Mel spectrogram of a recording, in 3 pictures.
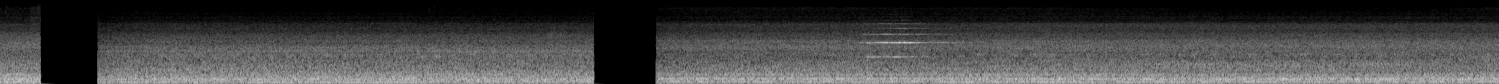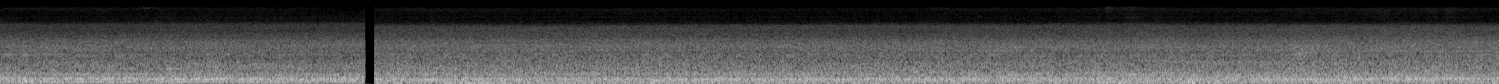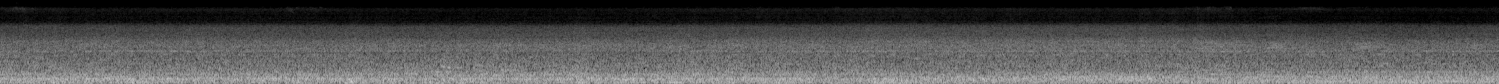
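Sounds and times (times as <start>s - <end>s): short high beep: 8.5s - 10.0s.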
